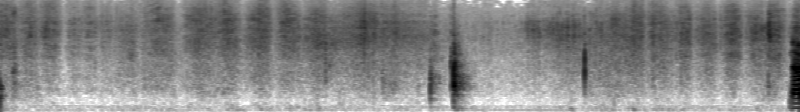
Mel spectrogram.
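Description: Faint brushing and dabbing of a brush laying resin over fiberglass mat. About halfway through there is one short, louder knock or scrape as the brush goes into the resin pot.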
